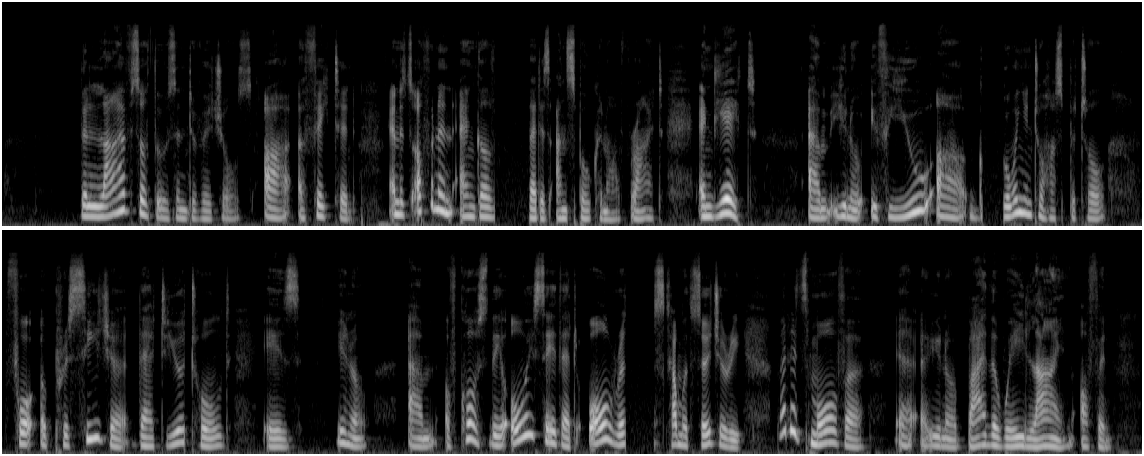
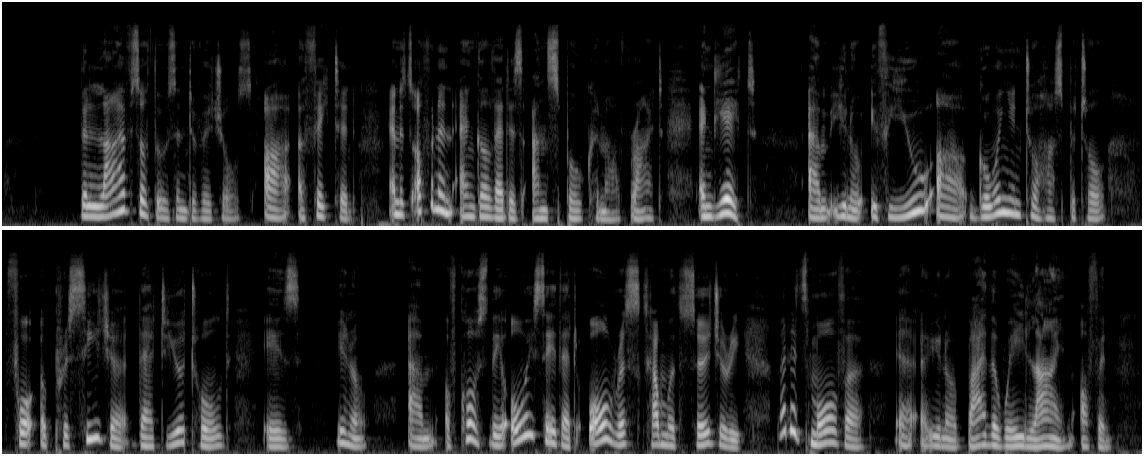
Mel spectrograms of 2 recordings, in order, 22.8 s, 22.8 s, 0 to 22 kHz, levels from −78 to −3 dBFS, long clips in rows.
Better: second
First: audio freezing; at 5 s, at 10 s and at 18 s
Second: none

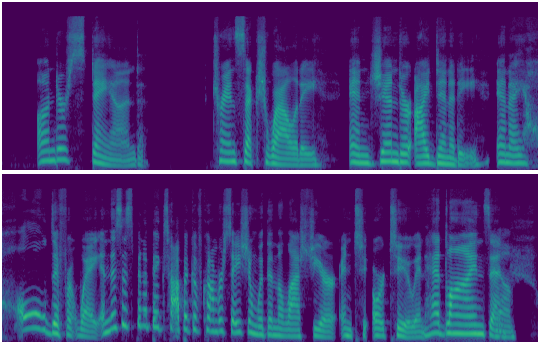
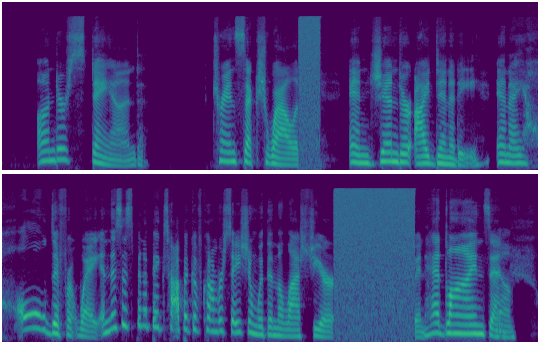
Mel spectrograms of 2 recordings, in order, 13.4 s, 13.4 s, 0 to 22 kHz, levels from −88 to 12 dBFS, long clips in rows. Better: first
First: none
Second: audio cutting out; filled with static; at 3.5 s and at 11 s for 1 s

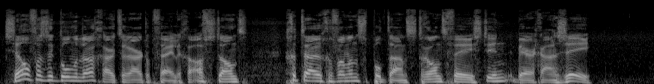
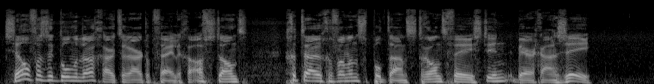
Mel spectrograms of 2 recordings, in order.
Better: neither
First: hiss; faint; throughout; 25 dB below the speech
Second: hiss; faint; throughout; 25 dB below the speech

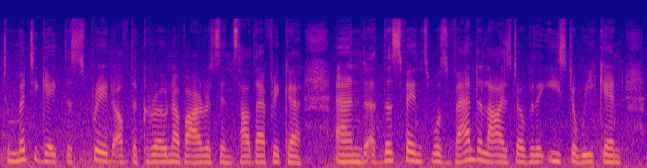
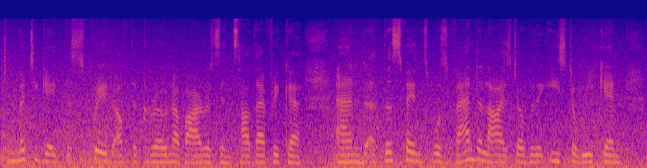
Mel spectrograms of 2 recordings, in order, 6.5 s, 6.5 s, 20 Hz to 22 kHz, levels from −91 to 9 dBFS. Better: first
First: wind noise on the microphone; occasional gusts; 20 dB below the speech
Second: wind noise on the microphone; heavy; 7 dB below the speech

